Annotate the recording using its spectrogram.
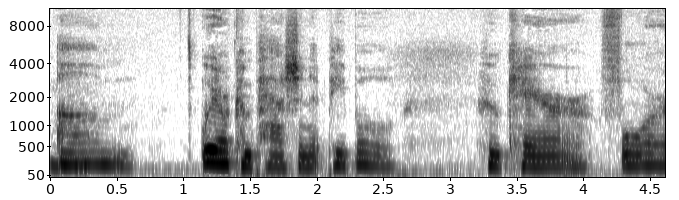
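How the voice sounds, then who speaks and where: A woman with an American accent, fairly low-pitched with a dark, mellow tone, somewhat breathy, in monotone, flat intonation at a fairly slow pace. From Northeast Ohio, US. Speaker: hospital chaplain. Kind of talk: radio interview. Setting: studio.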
